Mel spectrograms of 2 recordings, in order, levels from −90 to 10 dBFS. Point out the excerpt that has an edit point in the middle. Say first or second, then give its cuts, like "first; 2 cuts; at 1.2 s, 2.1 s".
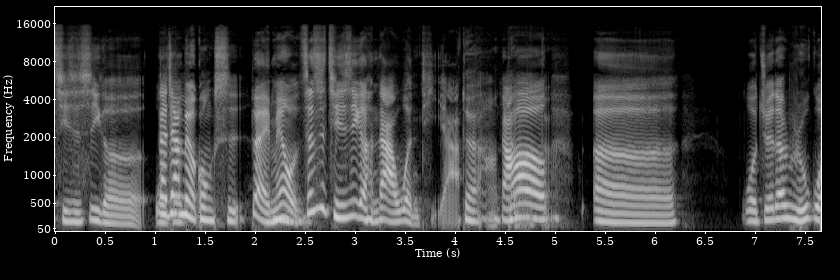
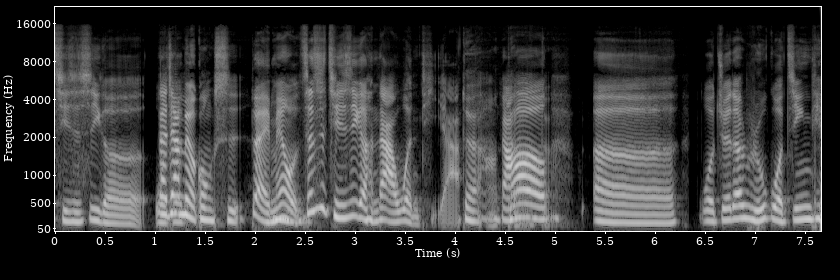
second; 1 cut; at 6.3 s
